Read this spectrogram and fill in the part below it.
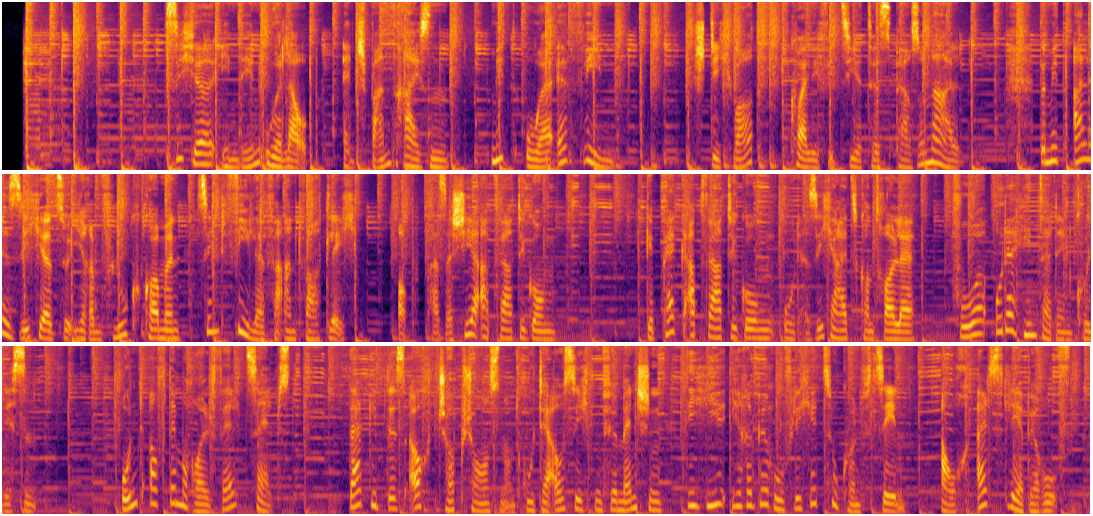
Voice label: Sprecherdemo Flughafen; ORF W

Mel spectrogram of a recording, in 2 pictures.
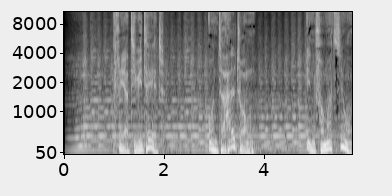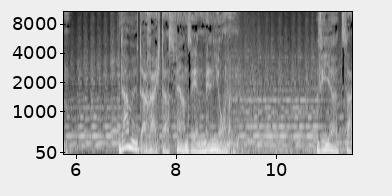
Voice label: Event Opener Stager; Screen Force Days; LOFT VOICES

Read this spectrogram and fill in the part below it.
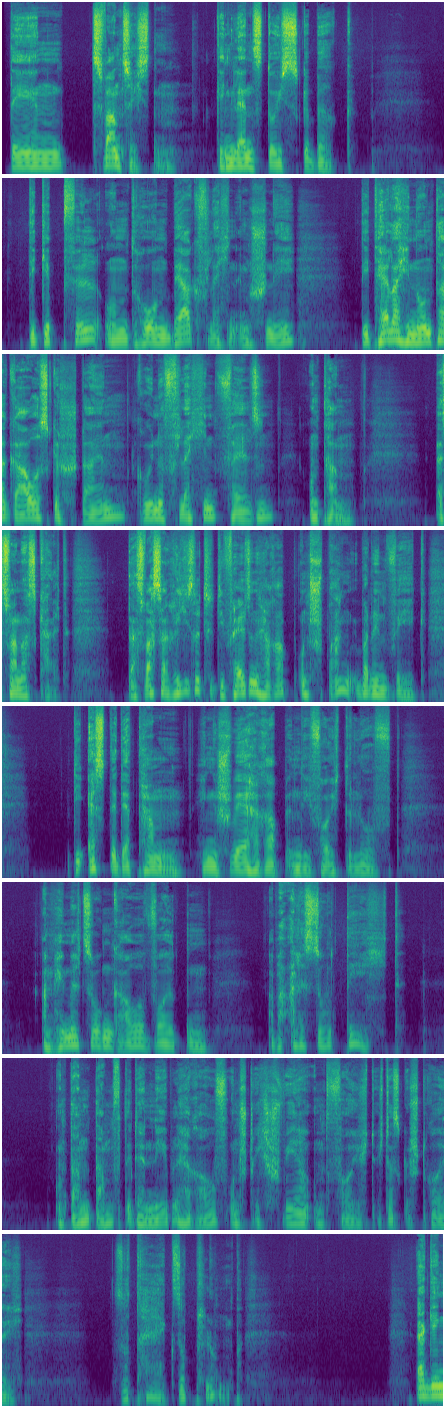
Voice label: Erzaehlung; Georg Buechner; LENZ; LOFT VOICES

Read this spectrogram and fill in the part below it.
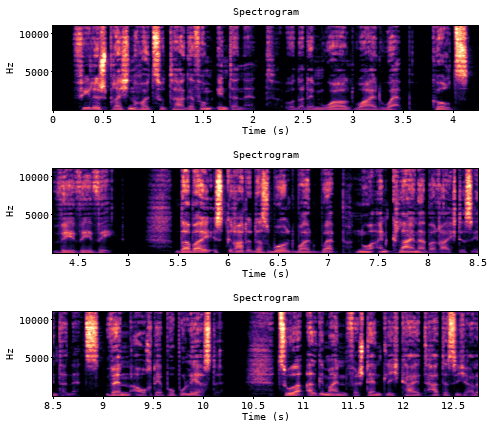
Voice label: kommentar

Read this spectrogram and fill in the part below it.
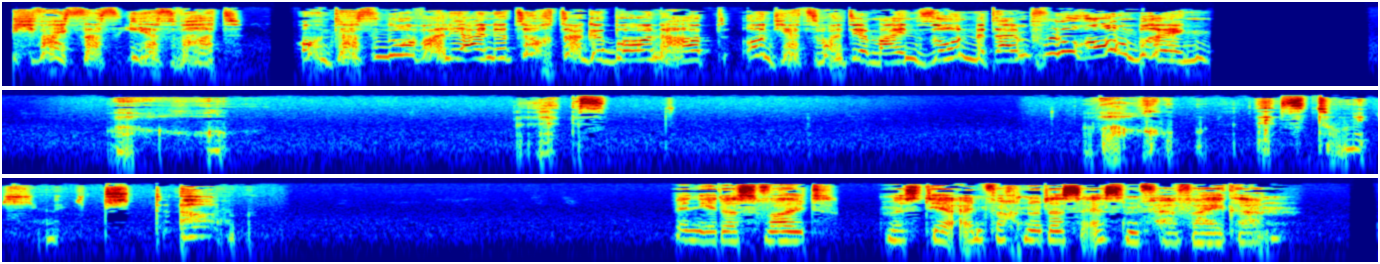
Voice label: Synchron - Trickfilm - herrschaftlich, facettenreich, German; Lip-Sync (Synchron); voice

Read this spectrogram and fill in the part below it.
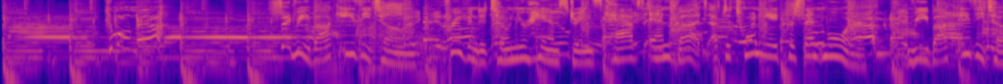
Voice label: us englisch

